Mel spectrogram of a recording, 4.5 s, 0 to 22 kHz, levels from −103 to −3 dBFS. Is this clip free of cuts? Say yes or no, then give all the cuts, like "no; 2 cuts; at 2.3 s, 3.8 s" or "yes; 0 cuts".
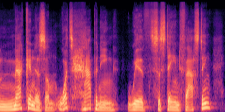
yes; 0 cuts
